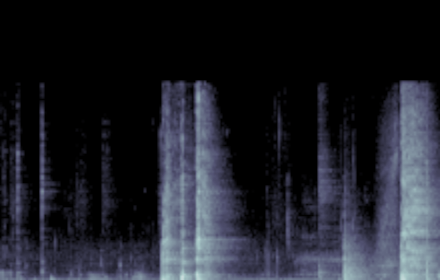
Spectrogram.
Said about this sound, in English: Yeah, see, I'm coughing at that bullshit as well.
